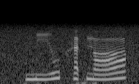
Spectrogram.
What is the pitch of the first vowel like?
rising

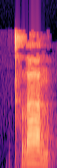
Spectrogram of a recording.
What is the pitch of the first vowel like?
falling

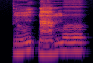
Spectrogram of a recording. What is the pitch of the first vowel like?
rising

